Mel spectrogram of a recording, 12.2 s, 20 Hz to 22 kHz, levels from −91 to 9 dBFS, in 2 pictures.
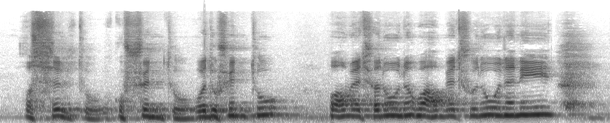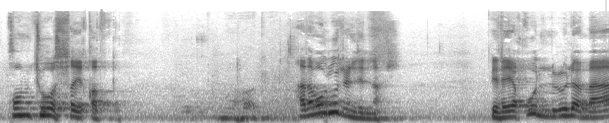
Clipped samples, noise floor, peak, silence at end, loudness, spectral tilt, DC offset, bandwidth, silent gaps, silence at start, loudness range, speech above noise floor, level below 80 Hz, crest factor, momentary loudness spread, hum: under 0.1%; -45 dBFS; 0 dBFS; 0 s; -15 LUFS; -5.5 dB/octave; under 0.1%; 16 kHz; none; 0.25 s; 5 LU; 31 dB; -56 dBFS; 16 dB; 13 LU; none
